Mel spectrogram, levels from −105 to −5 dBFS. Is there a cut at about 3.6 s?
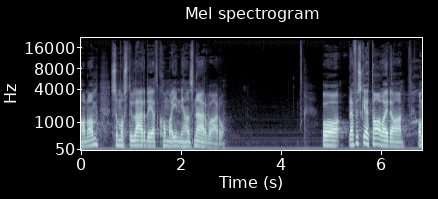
no; 0 cuts

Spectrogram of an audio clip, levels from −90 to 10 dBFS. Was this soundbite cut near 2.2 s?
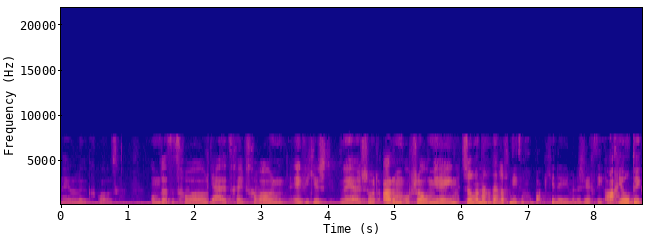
yes; 2 cuts; at 2.2 s, 5.9 s

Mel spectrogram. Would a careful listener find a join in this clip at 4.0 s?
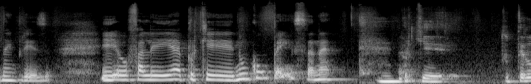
yes; 2 cuts; at 1.0 s, 4.0 s

